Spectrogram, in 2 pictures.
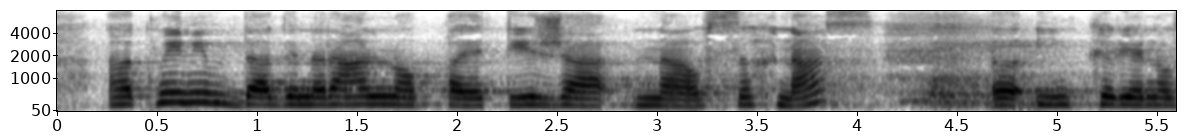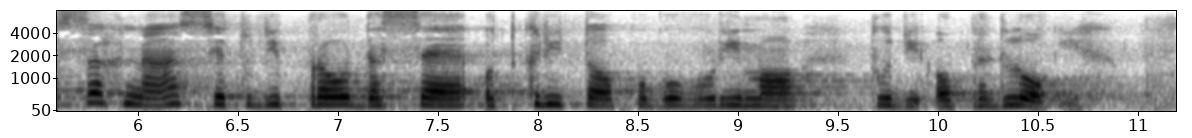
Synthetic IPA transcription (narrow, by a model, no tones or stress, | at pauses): kmeːnimd̪aɡɛnɛɾaːlnɔpajɛt̪eːʒanawsəxnas | ʔiŋkɛɾjɛnawsəxnasjɛt̪uːd̪ipɾawd̪asɛɔt̪kɾit̪ɔpɔɡɔʋɔɾimɔ | t̪ud̪iʔɔpɾɛd̪loːɡḭx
